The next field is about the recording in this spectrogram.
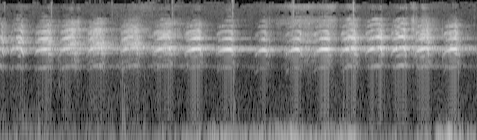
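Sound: falcon call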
